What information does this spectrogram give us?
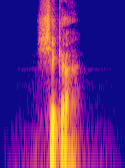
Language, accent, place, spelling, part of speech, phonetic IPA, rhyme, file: German, Germany, Berlin, chicer, adjective, [ˈʃɪkɐ], -ɪkɐ, De-chicer.ogg
- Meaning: 1. comparative degree of chic 2. inflection of chic: strong/mixed nominative masculine singular 3. inflection of chic: strong genitive/dative feminine singular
